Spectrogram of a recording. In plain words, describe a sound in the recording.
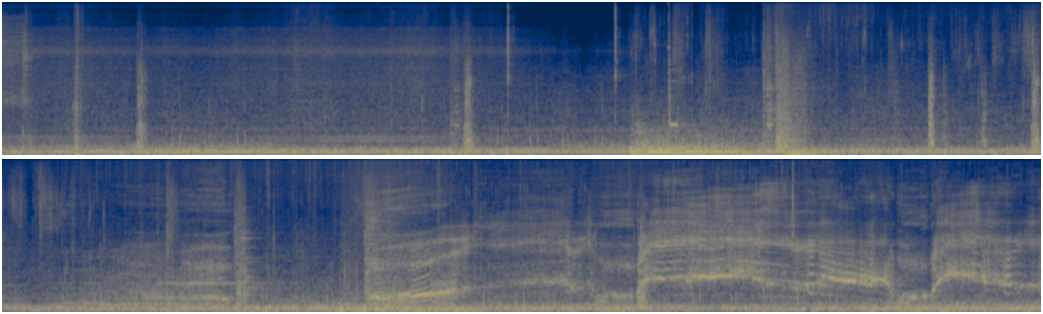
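Footsteps thud on hard floors.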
